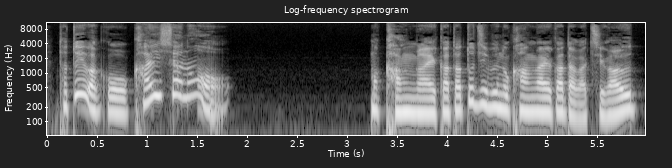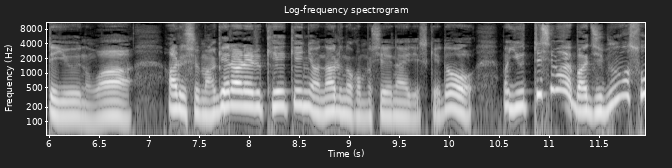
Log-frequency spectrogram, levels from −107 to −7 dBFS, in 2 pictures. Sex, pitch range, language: male, 140-215 Hz, Japanese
